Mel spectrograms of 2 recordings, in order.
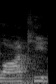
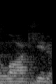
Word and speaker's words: Lockheed: really they changed it Lockheed himself changed it so people would pronounce it correct so virus descent the worst I've ever been called as mr.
